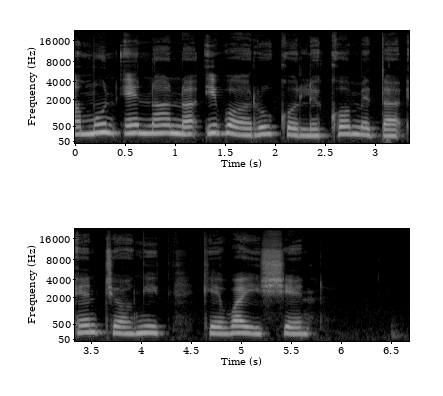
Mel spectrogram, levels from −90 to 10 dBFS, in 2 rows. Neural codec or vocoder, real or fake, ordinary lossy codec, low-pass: none; real; none; none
